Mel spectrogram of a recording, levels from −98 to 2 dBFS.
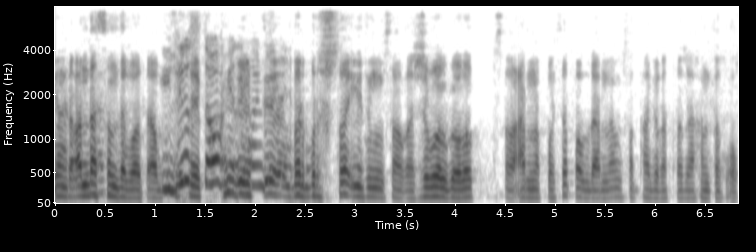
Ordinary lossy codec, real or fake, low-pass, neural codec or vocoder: none; fake; 7.2 kHz; codec, 16 kHz, 4 kbps, FreqCodec, larger model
